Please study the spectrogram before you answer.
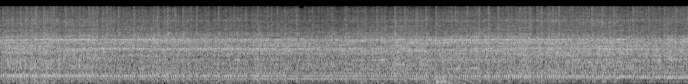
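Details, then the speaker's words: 1994 Honda CR125 two-stroke dirt bike, with a temporary gasket-maker fix on the coolant-leaking cylinder/head: loud raspy high crackly buzz with a thin hollow edge. The owner thinks it sounds lean and needs richer jetting. "all right this thing also needs to be jetted a Ted richer it uh it sounds pretty lean to me so we'll have to do that as well"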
